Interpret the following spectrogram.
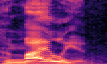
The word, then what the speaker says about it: Himalayan: When the Royal Enfield Himalayan was announced, or Himalayan as the Indians tend to pronounce it, was announced and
